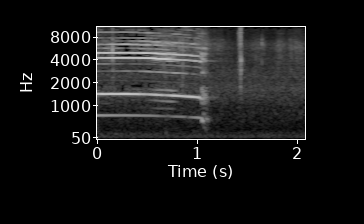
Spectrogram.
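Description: A rooster crowing: the long held final note of the crow, steady in pitch, dropping away and ending about a second in.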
